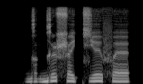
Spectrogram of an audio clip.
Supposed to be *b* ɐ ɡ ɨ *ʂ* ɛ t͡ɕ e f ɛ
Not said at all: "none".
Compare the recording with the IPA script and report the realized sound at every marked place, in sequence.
ɡ, ʂ

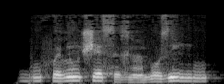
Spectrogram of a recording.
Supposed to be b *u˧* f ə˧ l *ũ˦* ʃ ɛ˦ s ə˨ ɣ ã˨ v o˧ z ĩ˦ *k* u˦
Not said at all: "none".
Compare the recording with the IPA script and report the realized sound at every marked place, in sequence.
u˧, ũ˦, ŋ

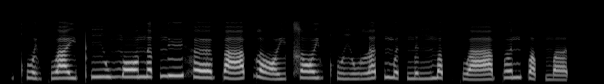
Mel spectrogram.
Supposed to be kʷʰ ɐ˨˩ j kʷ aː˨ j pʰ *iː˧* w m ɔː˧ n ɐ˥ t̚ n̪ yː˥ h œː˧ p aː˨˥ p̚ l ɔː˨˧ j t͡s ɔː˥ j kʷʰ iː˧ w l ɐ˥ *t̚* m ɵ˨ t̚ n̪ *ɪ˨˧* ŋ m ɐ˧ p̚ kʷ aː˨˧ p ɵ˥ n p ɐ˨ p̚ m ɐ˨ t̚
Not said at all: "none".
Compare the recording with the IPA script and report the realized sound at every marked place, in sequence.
iː˧, t̚, ɪ˨˧

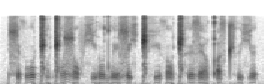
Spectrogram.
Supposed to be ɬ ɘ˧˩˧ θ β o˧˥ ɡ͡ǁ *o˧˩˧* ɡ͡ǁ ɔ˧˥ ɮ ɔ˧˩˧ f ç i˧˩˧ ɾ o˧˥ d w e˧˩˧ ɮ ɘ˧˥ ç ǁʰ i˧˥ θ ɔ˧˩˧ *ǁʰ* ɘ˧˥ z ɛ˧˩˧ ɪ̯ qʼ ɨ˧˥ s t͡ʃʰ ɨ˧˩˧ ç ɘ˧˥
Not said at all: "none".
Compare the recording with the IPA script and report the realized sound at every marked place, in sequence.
ɔ˧˩˧, ǁʰ

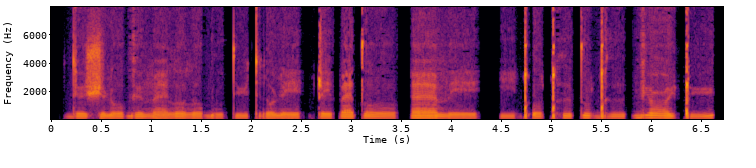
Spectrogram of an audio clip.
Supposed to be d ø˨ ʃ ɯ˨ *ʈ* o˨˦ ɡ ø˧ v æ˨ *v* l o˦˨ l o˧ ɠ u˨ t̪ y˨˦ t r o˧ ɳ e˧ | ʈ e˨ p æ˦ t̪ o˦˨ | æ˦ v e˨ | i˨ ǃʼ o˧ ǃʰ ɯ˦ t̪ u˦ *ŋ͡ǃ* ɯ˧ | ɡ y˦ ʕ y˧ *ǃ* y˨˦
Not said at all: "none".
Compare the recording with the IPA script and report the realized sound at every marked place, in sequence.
ɳ, none, ɡ͡ǃ, ǃ

